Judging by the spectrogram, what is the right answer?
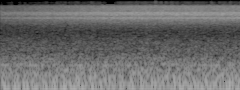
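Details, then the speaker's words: Car audio preamp with main volume off and treble at maximum: constant high airy hiss like rain; built-in preamp circuit noise, repairable. "ถ้าอย่างเงี้ยเขาเรียกปีซ่าฮะวิธีเช็คๆง่ายๆนะฮะปิดวอลลุ่มหลักก่อนนะฮะปิดวอลลุ่มหลักก่อนแล้วก็เร่งแหลมฮะ"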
